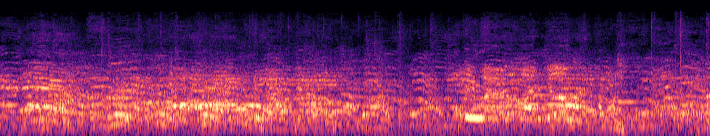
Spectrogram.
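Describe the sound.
A large arena crowd roars and chatters continuously, many overlapping voices forming a loud, dense wall of noise that swells and dips slightly throughout.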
